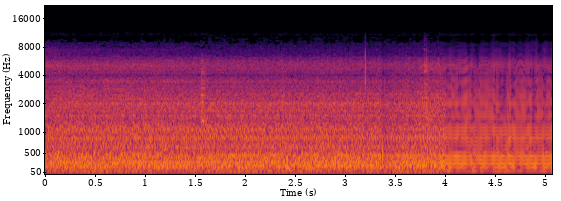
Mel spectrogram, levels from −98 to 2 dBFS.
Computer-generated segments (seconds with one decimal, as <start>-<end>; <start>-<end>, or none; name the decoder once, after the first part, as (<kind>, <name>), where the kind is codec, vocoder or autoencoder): 4.0-5.1 (vocoder, BigVGAN v2)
